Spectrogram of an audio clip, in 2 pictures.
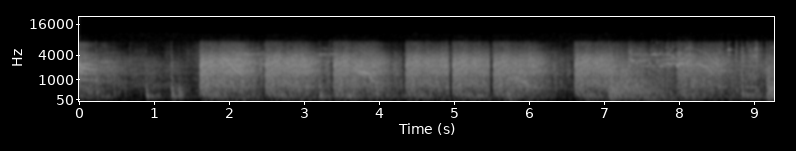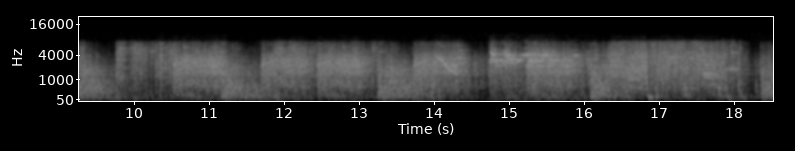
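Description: A heavy exchange of gunfire from revolvers and rifles: dense volleys of shots in stretches of a second or two, broken by short lulls.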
